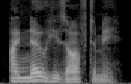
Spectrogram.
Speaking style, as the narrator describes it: said Harry wearily

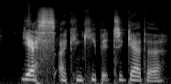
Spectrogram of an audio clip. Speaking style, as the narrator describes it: Ricky snapped

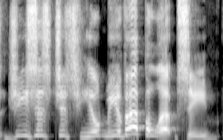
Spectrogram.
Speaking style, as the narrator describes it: she shouts

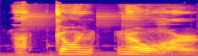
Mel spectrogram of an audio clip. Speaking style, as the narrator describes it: he slurs

